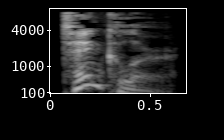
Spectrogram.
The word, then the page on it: tinkler: British English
